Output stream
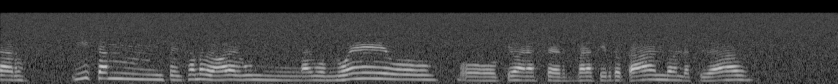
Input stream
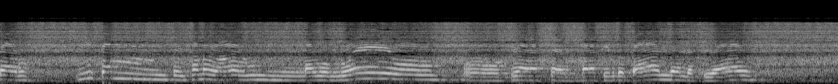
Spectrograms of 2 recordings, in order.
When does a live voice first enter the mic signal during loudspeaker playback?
none

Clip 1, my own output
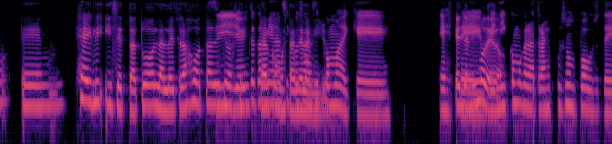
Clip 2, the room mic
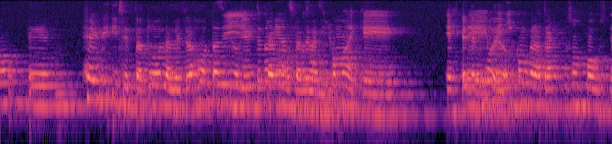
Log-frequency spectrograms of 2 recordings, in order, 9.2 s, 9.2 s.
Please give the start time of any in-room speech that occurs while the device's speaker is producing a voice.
none

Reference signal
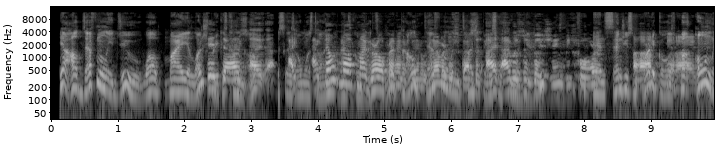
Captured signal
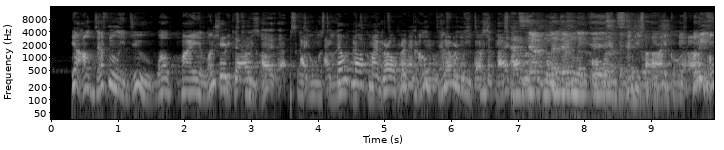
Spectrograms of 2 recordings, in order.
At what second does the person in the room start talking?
7 s

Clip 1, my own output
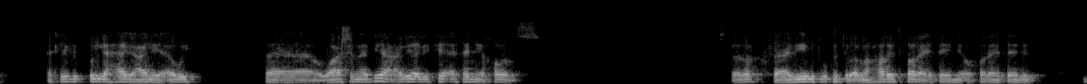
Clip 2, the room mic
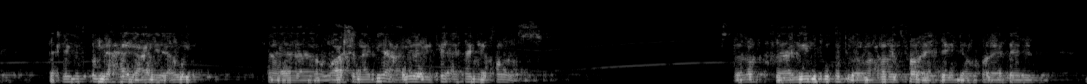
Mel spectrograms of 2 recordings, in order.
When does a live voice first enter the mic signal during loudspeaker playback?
none

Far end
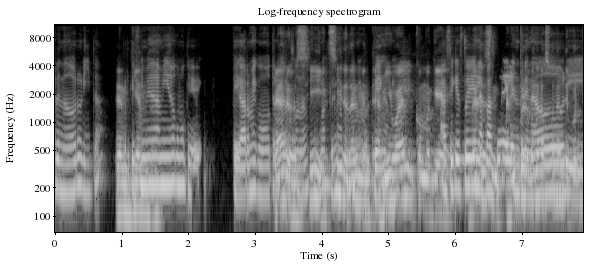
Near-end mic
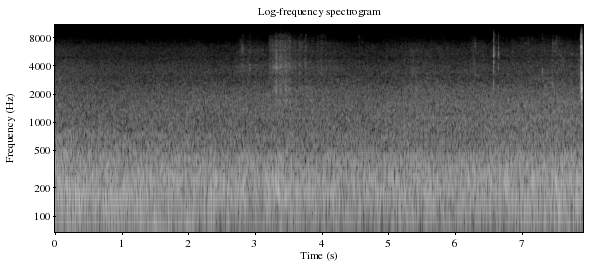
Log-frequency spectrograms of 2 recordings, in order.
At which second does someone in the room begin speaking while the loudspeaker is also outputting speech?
none

